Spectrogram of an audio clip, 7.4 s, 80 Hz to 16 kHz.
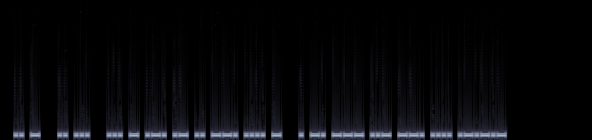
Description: Morse code, heard as a keyed tone, about 36 wpm, 700 Hz. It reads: IT IS STRAIGHT ENOUGH.
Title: Sentences from Top 1000 Words - Review Part 6 - 35wpm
